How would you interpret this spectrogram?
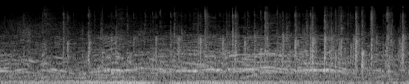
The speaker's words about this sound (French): Je vous parle en direct des halles médiévales de Sainte-Sévère, au milieu d'une foule en liesse, au moment où le cortège vient de faire son entrée sur la place du village.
